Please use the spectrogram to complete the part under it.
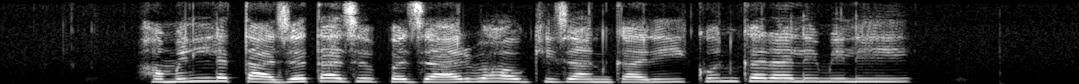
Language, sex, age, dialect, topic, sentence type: Chhattisgarhi, female, 25-30, Eastern, agriculture, question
